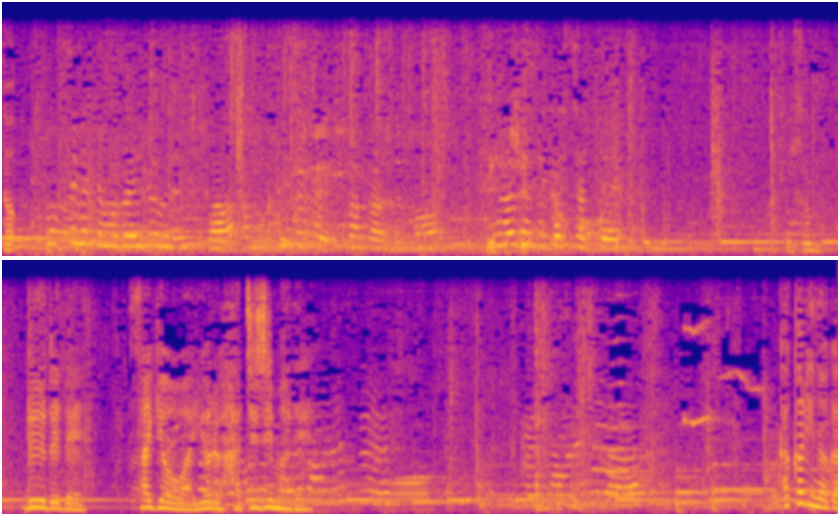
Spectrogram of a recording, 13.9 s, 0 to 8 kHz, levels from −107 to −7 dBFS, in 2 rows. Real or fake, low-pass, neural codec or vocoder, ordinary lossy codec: real; 7.2 kHz; none; none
